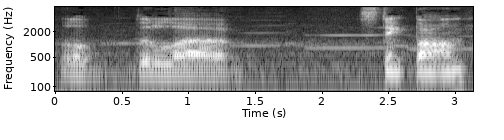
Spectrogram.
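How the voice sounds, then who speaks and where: A man's voice: deep voice, takes it slowly, music in the background. A man streaming a game, chatting casually in a rambling, teasing, slangy way. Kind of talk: casual chat while playing.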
